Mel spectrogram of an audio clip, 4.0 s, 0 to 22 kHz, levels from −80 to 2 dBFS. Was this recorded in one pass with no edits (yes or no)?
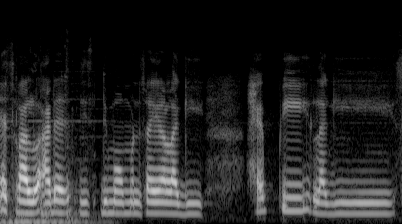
yes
